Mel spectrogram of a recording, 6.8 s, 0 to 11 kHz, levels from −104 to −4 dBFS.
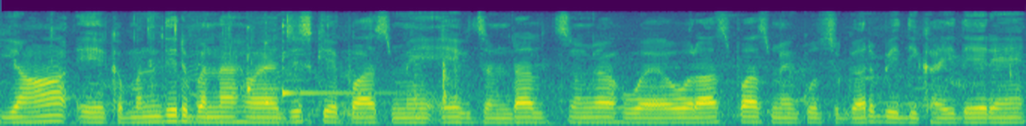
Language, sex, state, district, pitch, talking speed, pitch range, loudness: Hindi, male, Rajasthan, Bikaner, 125 Hz, 210 wpm, 120-125 Hz, -16 LUFS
